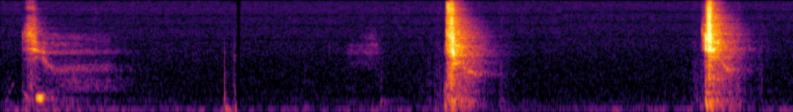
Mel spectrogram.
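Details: Tree pollen allergy sneezing fit, with worry about a possible cold: three sharp, wet, itchy "choo" sneezes a few seconds apart with little warning, in a quiet room.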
